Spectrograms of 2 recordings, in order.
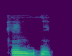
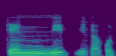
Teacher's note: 발음은 깻잎이라고 발음이 니은 소리가 덧날 거예요. 이때가 이제 사이소리 현상을 그대로 적용시켜서 시옷을 표기해 준다라는 거예요.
